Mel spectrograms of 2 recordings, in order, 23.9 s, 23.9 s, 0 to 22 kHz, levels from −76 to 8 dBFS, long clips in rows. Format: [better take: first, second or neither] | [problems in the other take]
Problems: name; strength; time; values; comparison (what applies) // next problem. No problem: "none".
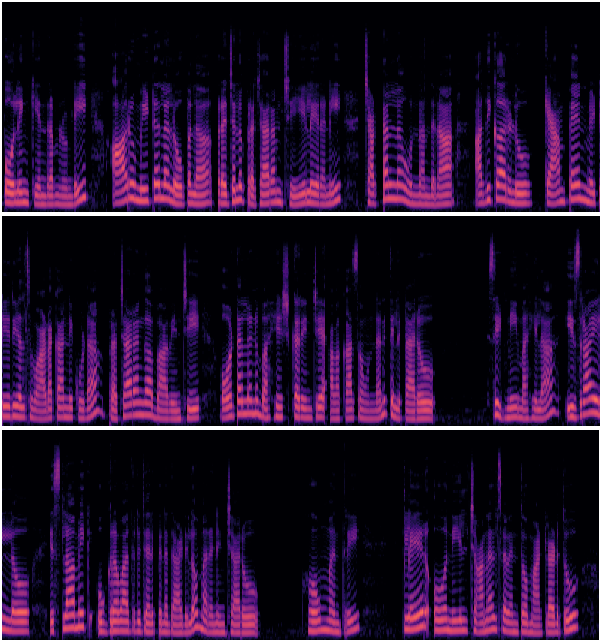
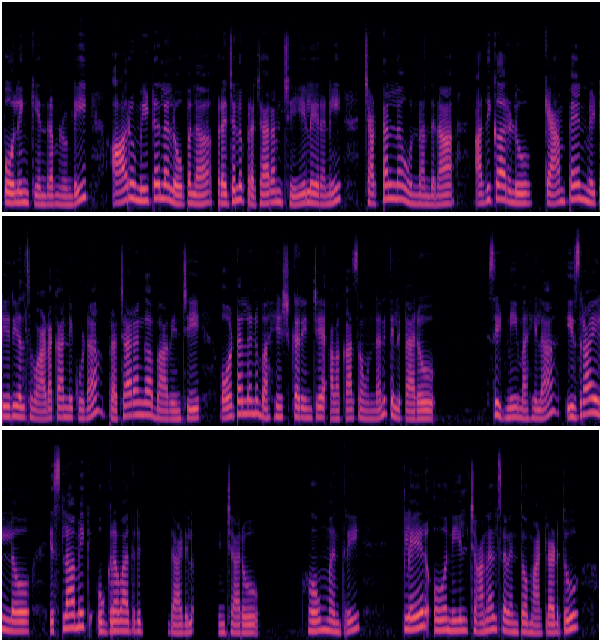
first | audio cutting out; at 18 s and at 19 s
